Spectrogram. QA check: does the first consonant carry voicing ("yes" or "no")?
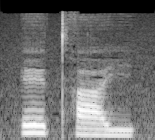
no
